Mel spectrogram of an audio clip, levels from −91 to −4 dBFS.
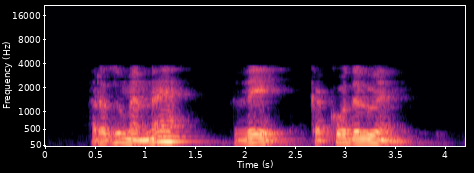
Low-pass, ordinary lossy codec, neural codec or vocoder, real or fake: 3.6 kHz; none; none; real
